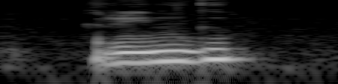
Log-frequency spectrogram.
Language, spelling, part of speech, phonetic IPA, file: Polish, ring, noun, [rʲĩŋk], LL-Q809 (pol)-ring.wav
